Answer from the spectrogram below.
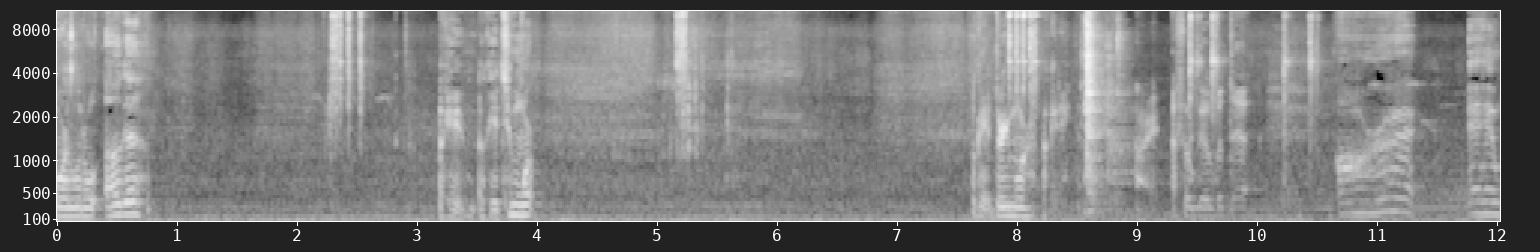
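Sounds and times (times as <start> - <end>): ratcheting wrench clicking: 2.2 - 2.7.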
